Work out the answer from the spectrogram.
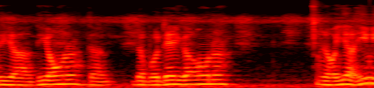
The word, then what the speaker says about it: bodega: how did you how did you buy i pronounced it a uh bogada yeah people watching what the hell is a bogut at all she means a bodega and he had a knife he stabbed me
